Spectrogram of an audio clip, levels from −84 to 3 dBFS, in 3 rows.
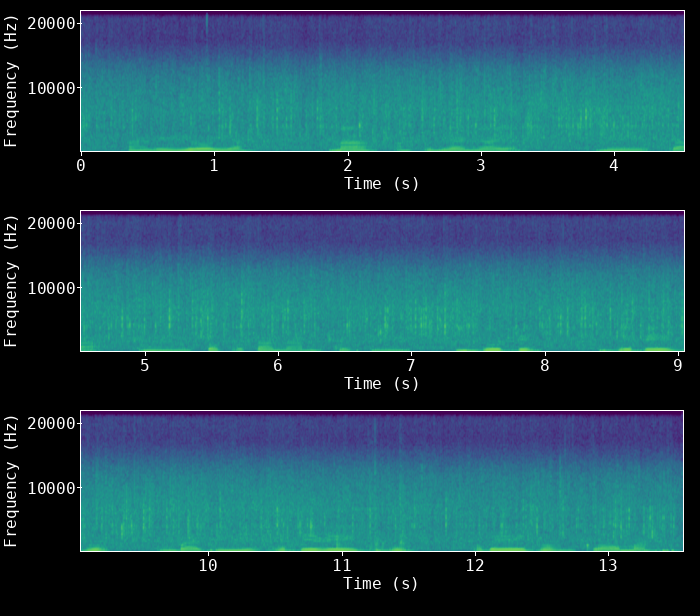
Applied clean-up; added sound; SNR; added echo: none; Rain; 0 dB; none.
